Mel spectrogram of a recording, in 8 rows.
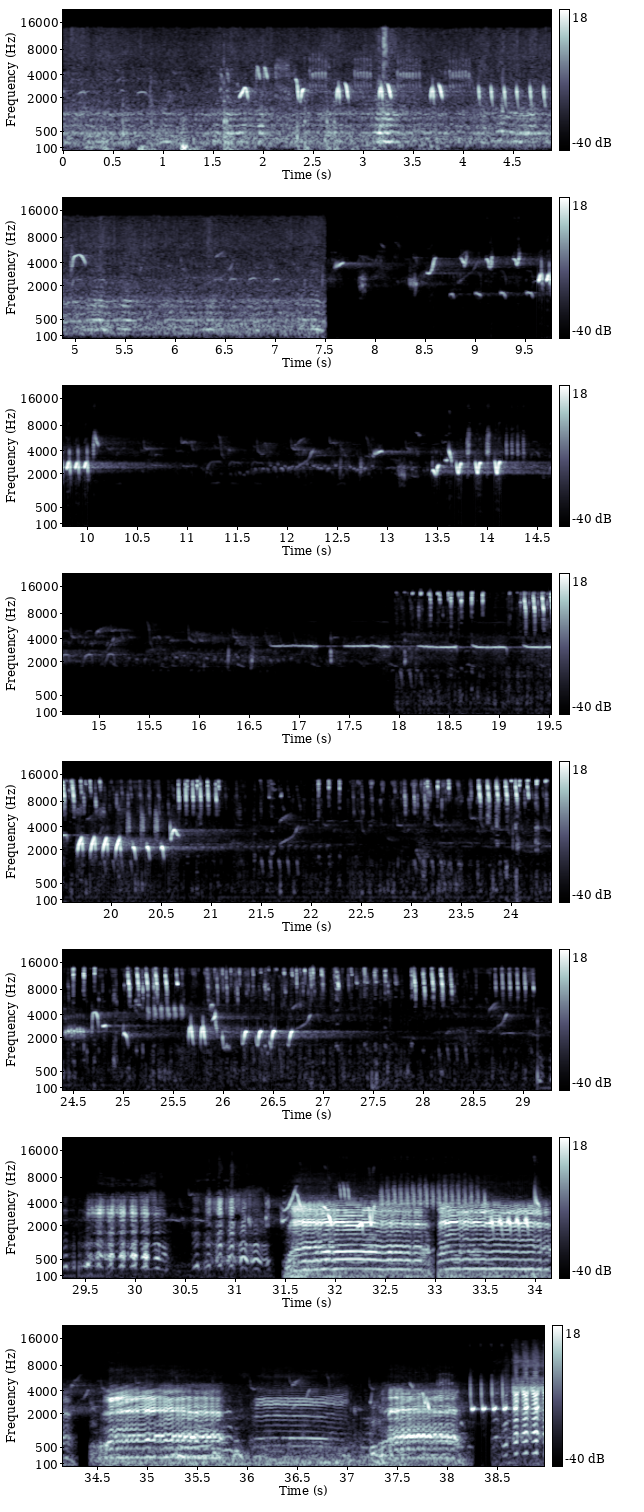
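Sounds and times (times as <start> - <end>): rapid very high chirping: 0.0 - 5.3, 18.0 - 29.2
honeybees buzzing: 0.0 - 7.5, 18.0 - 29.2
birds chirping and twittering: 0.0 - 9.6, 15.1 - 29.3, 30.0 - 38.9
goat bleating: 29.1 - 38.9.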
